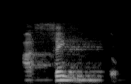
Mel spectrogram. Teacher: Aquí está la palabra acento. Yo con mayor intensidad pronuncio la sílaba sen. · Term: acento prosódico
